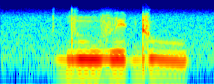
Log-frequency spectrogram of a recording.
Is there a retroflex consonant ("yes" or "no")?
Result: yes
